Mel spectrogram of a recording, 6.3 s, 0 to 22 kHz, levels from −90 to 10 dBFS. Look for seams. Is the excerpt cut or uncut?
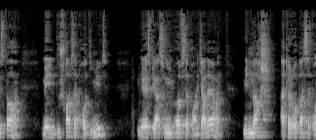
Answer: uncut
